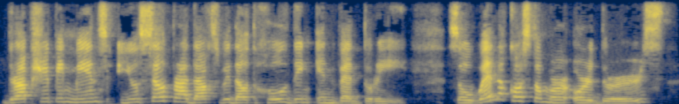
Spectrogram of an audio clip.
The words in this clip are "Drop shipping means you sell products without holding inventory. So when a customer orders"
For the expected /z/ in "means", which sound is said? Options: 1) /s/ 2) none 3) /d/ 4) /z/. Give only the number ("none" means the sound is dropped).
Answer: 1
